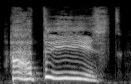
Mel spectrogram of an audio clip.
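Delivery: very high, drawn-out shriek; screeching old woman. A narrator's reading. Thrashing old woman denounces the doctor, screeching. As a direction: screech it as a denunciation. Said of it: "верещала".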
